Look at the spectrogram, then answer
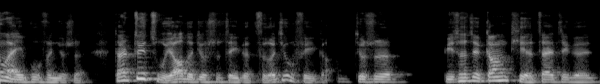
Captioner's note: continues to speak in Chinese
